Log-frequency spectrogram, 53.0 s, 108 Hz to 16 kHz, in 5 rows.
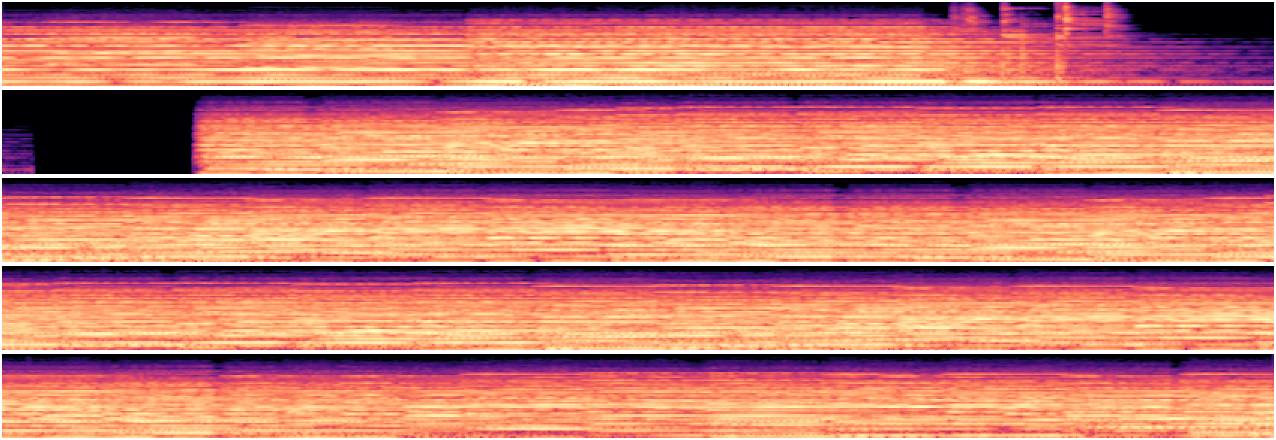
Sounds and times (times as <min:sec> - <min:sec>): Music: 0:00.0 - 0:10.9, 0:12.2 - 0:53.0.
